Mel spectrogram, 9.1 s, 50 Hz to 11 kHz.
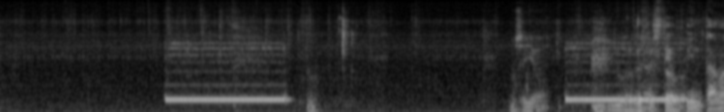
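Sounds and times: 
telephone ringback tone while placing a call: 2.1s - 3.7s, 7.1s - 8.7s
speech: 6.4s - 9.0s.

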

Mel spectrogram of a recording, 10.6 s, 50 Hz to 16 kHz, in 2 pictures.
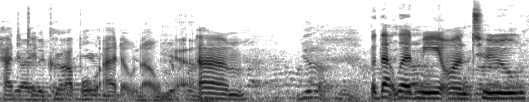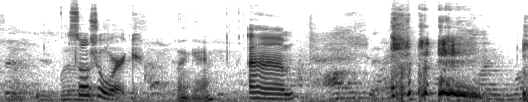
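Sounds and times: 
speech: 0.0s - 10.5s
person coughing while eating a sandwich: 9.2s - 10.5s.

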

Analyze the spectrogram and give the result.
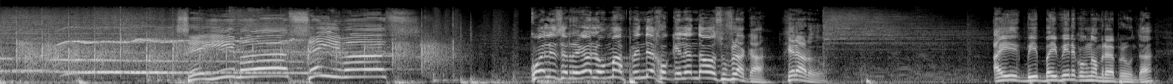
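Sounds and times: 
whooping cheers: 0.0s - 4.0s
audience applause: 0.0s - 4.6s
sustained whistles: 0.2s - 3.2s
speech: 1.8s - 3.2s, 5.3s - 8.4s, 10.0s - 11.6s.

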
